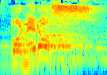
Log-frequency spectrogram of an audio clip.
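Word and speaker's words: πονηρός: Maligno en el griego koiné se pronuncia poneros, el que causa dolor.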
